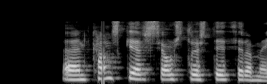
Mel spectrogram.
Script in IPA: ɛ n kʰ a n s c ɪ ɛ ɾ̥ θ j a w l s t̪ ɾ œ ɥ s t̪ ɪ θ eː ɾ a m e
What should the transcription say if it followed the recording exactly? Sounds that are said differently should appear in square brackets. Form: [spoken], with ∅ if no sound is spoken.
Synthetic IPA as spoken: ɛ n kʰ a n s c ɪ ɛ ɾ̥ [s] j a w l s t̪ ɾ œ ɥ s t̪ ɪ θ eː ɾ a m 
